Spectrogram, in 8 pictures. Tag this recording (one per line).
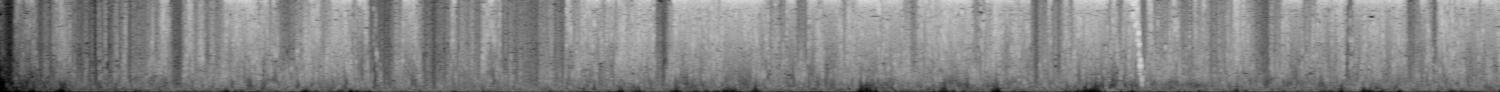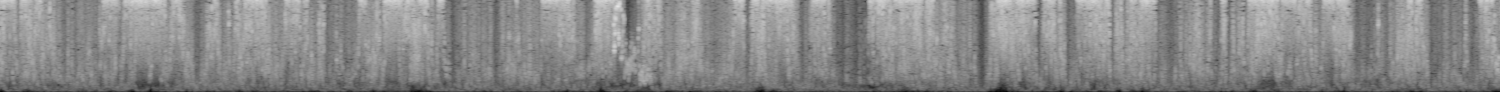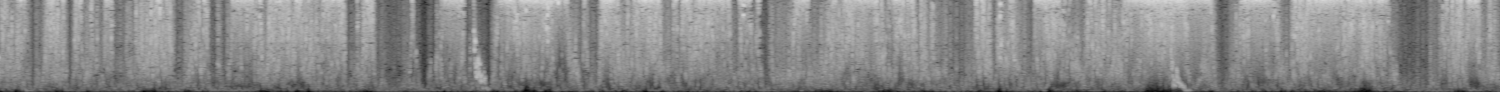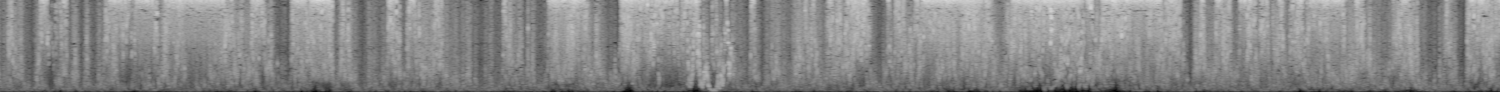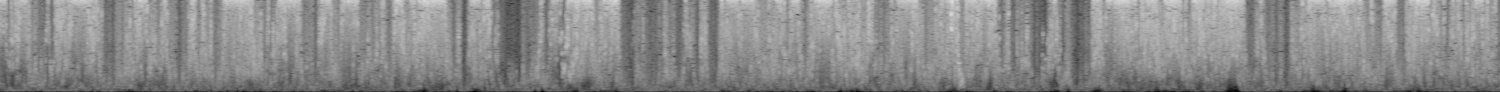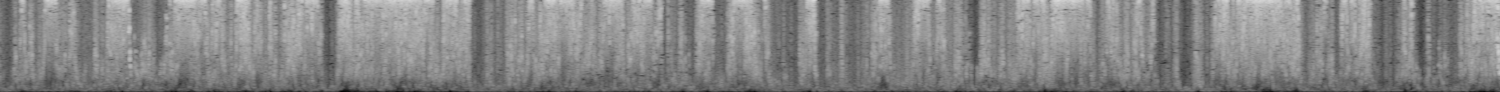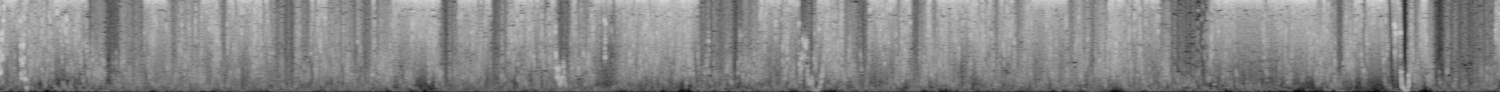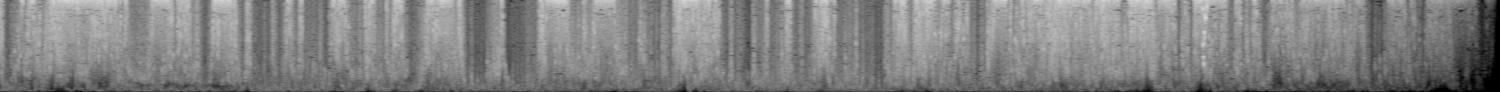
ambient
drone
reaktor
soundscape
wind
